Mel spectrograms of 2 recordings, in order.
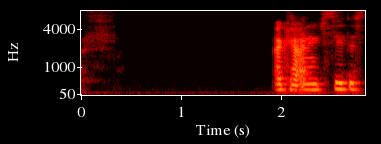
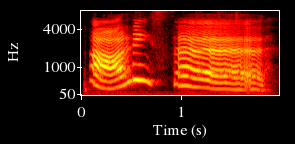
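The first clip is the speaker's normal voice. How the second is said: touched; 3 semitones higher, 9 dB louder, much slower than usual. Real, not acted. Touched by a friend's gift.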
